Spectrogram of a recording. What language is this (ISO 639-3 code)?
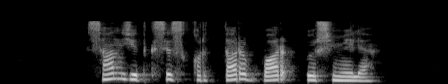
kaz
